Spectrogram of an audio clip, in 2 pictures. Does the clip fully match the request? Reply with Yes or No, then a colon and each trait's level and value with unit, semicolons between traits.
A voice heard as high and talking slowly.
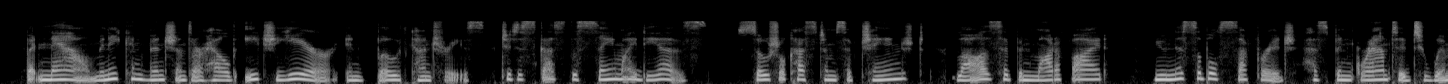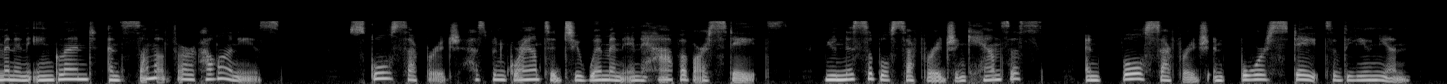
Yes: high, 215 Hz; slow, 130 wpm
